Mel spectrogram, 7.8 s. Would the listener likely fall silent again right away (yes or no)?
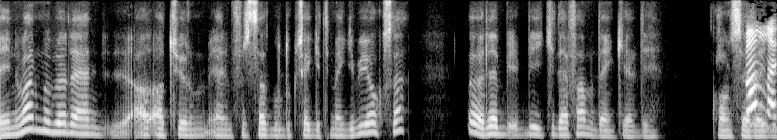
no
